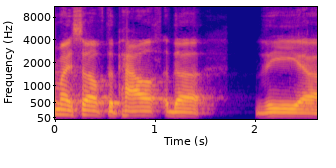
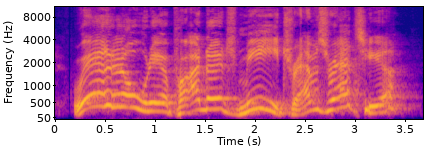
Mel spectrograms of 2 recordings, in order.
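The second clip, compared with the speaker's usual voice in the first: very high put-on old-timer cowboy prospector voice. A podcast co-host greets listeners after being introduced, in an old prospector cowboy voice. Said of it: "you went with like an old prospector cowboy voice".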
